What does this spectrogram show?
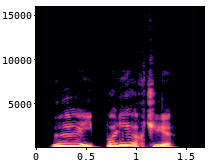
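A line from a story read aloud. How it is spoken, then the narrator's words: Cry of pain. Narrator (Russian): вскрикнула она, когда веревка врезалась ей в запястье и вывернутые в суставах руки пронзила боль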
